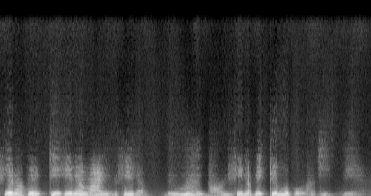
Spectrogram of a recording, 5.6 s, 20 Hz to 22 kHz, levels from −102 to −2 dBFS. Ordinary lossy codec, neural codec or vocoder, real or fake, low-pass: none; codec, 44.1 kHz, 0.9 kbps, DAC; fake; 19.8 kHz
